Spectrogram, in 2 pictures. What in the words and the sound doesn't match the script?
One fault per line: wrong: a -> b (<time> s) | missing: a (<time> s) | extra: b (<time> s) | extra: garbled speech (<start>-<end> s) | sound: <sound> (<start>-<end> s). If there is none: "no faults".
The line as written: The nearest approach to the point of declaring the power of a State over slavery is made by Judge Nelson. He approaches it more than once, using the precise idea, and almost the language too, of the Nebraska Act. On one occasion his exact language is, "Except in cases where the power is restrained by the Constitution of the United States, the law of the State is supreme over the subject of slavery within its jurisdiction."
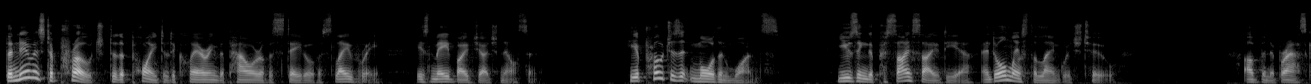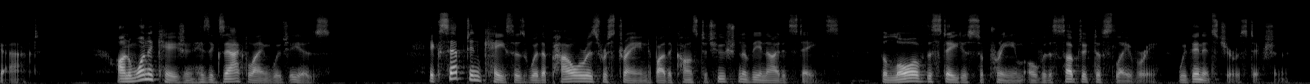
no faults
